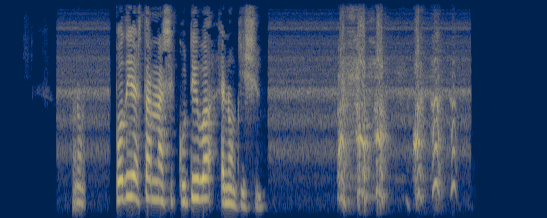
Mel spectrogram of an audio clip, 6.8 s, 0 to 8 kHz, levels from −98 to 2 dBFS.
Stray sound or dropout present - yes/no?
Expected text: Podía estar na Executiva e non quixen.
yes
